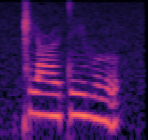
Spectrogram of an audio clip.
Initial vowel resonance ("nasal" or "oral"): oral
